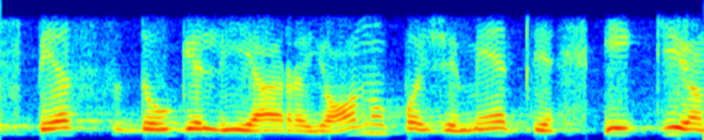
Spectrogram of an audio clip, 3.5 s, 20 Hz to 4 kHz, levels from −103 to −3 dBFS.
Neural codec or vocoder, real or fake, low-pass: vocoder, 44.1 kHz, 128 mel bands every 256 samples, BigVGAN v2; fake; 3.6 kHz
